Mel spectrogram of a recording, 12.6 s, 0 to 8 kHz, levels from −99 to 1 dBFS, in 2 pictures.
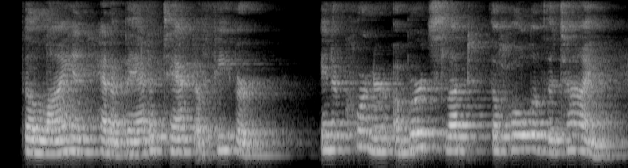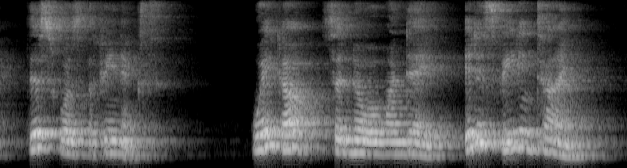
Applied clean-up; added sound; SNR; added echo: none; none; none; reverberation time 0.8 s.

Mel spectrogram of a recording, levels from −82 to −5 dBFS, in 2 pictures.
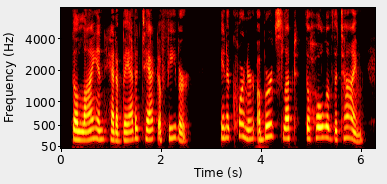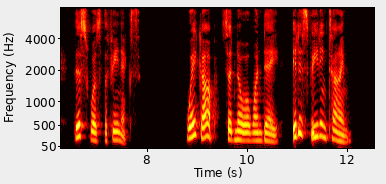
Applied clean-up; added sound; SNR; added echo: none; none; none; none.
